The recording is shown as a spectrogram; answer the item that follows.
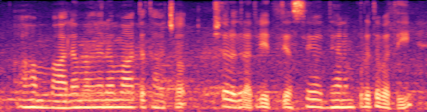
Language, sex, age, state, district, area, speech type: Sanskrit, female, 45-60, Maharashtra, Nagpur, urban, spontaneous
